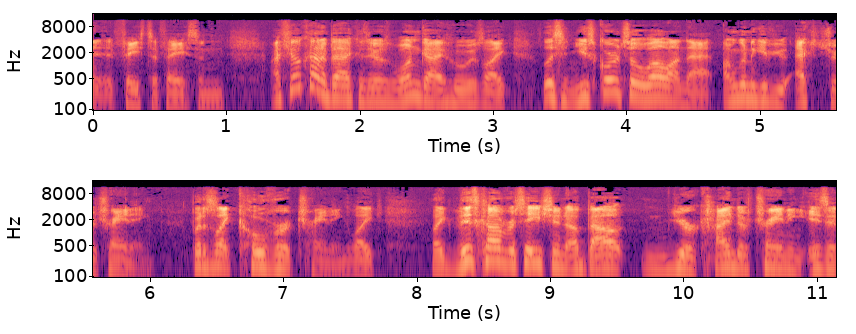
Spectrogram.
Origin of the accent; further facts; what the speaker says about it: Canada; actually, I'm Canadian.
